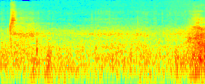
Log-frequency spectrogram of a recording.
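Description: Steady rush of wind on the microphone of a camera carried on a moving bicycle.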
